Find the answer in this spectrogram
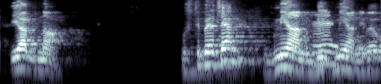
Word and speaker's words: যজ্ঞ: বিজ্ঞান নিয়ম, যেমন ইয়াজ্ঞ, যজ্ঞকে কিভাবে উচ্চারণ করবেন, যজ্ঞকে ইয়াজ্ঞ।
